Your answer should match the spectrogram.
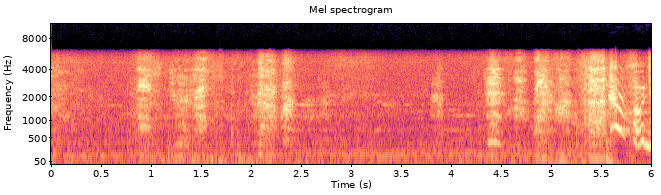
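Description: Bulldog playing: short noisy huffs and scuffles every second or so, then a cluster of high, bending cries near the end.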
